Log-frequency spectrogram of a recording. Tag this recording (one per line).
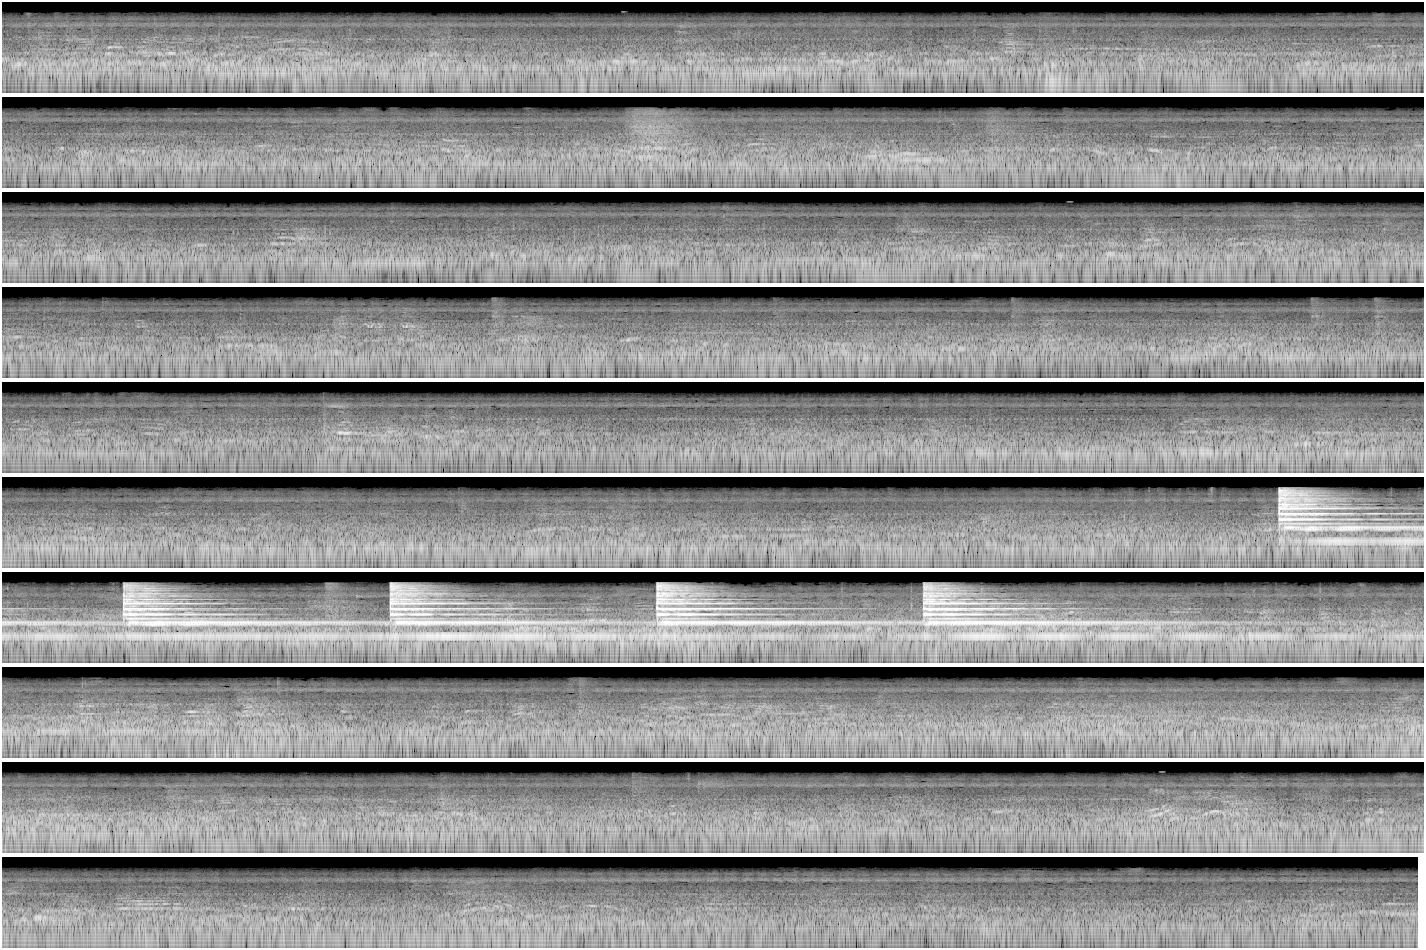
southern
summer
square
cafe
europe
surround
people
tourist
town
atmo
mediterranian
field-recording
evening
mid-range
trogir
croatia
